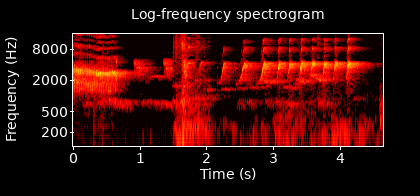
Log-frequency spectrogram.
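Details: A canary about five months old, still learning to arrange its song, sings a high rolling trill, then bright chirped notes about four a second, rising into sharp whistles. Its song includes learned imitations of ciblek, klik-klik and prenjak lumut.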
